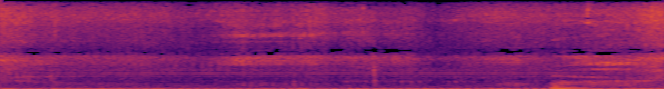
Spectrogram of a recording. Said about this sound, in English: Excuse me, I've not been getting enough sleep. Big ol' yawn.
